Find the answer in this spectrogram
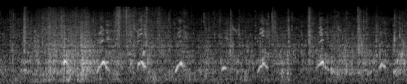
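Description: Water splashing as feet and hands churn a shallow stream, with a short animal call repeating two to three times a second over it.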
